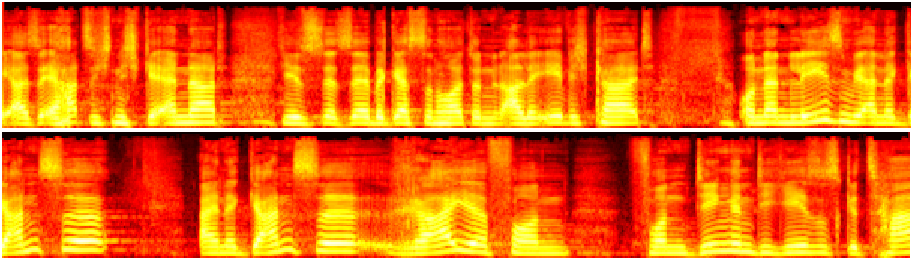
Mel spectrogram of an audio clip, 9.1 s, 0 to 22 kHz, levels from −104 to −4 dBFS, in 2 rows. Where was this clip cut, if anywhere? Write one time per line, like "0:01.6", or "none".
0:01.4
